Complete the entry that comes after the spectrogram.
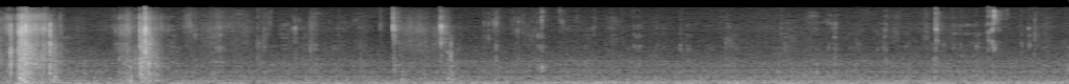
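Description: Close-up eating sounds of a syrup-soaked, flaky butterfly pie (puff pastry): two loud crackly bites in the first second and a half, then quieter chewing with scattered small crunches.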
